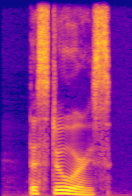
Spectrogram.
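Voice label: "the stores", English, female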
